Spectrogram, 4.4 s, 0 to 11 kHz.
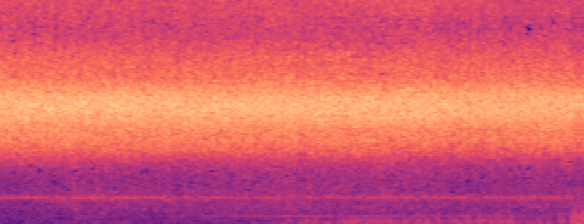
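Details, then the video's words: Cicadas in Middlesex County, New Jersey, during June 2013 keep up a relentless high-pitched whine, while faint low rumbling noise rises toward the end of the clip. "Cicada Symphony"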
